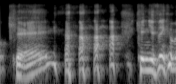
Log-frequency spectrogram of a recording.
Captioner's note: chuckles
